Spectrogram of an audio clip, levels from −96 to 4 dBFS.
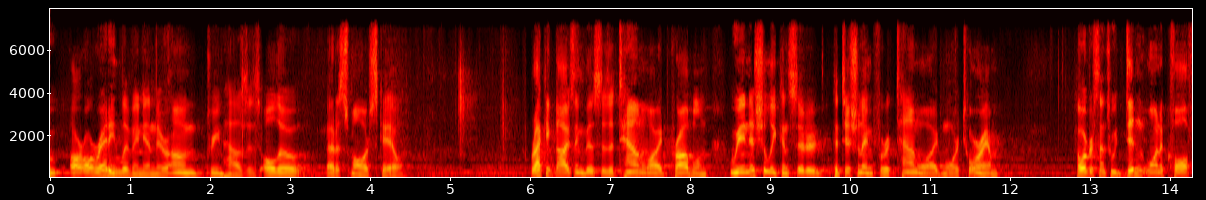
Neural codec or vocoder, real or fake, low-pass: codec, 16 kHz, 2 kbps, X-Codec, HuBERT features, trained on balanced general audio; fake; 7.2 kHz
